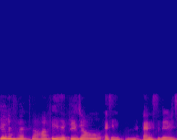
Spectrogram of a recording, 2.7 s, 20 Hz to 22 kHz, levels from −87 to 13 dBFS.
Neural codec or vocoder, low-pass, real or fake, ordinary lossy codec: codec, 16 kHz, 1 kbps, FreqCodec, larger model; 7.2 kHz; fake; none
